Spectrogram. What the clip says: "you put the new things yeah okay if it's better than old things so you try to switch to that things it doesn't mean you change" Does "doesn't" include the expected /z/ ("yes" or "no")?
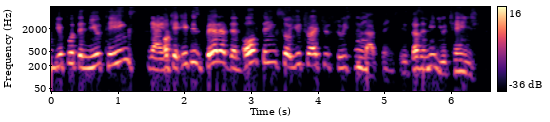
yes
